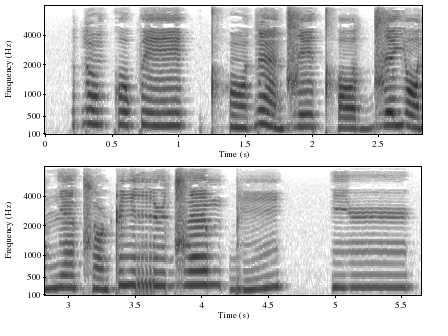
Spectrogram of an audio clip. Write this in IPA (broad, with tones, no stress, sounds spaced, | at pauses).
ɗ õ˦ k o˦ p e˦ | t̪ʰ õ˨ ɗ ɛ̃˦˨ d͡z e˧ t̪ʰ ɔ˨ d d͡z ɛ˧ j ɔ˨ nʲ ɛ̃˧ t͡s õ˨ ʈ i˦ r y˦ d͡z ɛ̃˦ m ɓ i˨˦ | j y˧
